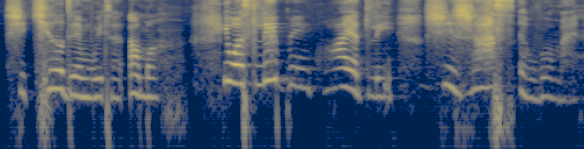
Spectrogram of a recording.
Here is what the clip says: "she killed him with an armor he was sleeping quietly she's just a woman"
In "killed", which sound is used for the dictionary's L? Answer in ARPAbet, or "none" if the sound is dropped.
L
